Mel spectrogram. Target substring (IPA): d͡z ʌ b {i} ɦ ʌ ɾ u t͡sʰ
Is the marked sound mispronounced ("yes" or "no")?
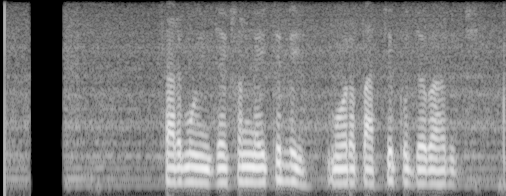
yes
